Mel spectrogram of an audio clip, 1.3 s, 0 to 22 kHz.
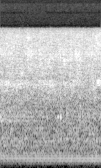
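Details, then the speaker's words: Emerson EC 425 tube radio brought up slowly to about 85 volts, with a station faintly audible: a steady low mains hum under the hiss as it warms, meaning the filter capacitors have failed and must be replaced. "this is a good thing that means that the filter caps are gone and we're going to have to change them out"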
